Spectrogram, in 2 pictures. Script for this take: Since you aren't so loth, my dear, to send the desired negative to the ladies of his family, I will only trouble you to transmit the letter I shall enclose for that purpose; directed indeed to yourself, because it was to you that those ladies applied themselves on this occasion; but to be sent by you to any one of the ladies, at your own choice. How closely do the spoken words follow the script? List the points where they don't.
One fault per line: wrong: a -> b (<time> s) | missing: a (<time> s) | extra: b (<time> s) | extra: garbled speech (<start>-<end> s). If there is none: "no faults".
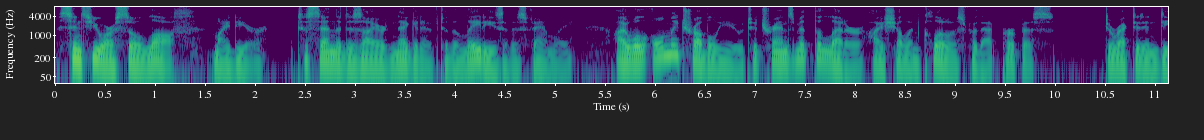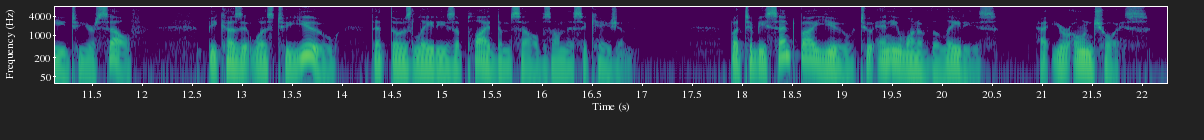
wrong: aren't -> are (0.5 s)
